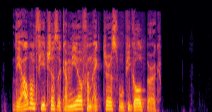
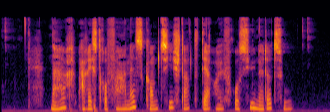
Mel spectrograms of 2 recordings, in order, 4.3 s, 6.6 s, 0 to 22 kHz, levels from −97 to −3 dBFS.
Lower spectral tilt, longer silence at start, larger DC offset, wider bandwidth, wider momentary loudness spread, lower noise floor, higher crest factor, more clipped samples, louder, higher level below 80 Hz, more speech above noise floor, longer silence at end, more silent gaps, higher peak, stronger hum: first, -5 dB/octave vs -1 dB/octave; first, 0.25 s vs 0.1 s; neither; first, 16 kHz vs 11.5 kHz; second, 8 LU vs 20 LU; first, -75 dBFS vs -49 dBFS; second, 16 dB vs 26 dB; neither; first, -18 LUFS vs -21 LUFS; first, -48 dBFS vs -58 dBFS; first, 58 dB vs 25 dB; first, 1.05 s vs 0.8 s; neither; about the same, -2 dBFS vs 0 dBFS; neither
